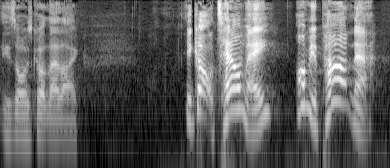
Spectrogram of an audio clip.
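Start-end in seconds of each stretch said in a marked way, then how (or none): 1.9-3.7 put-on very high, peppy, bouncy New Zealand accent. Showing a friend your favorite New Zealand accent, do Rhys Darby's peppy New Zealand accent. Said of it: "His is my favorite New Zealand accent".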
